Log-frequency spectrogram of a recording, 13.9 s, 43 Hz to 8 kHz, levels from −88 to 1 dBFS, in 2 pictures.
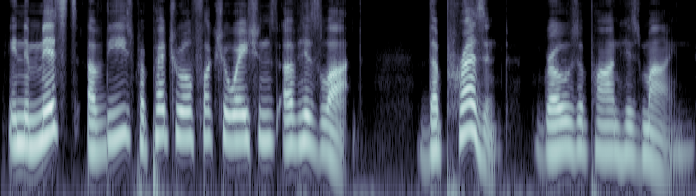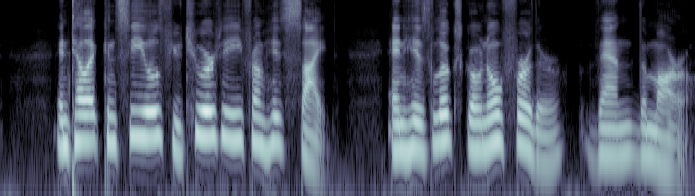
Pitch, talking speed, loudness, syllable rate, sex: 160 Hz, 140 wpm, -21 LUFS, 4.0 syllables/s, male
